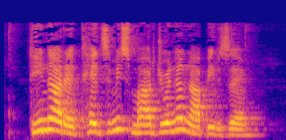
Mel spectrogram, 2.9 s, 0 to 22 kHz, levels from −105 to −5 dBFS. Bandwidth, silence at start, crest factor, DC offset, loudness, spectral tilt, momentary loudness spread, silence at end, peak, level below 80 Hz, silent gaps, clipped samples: 11.5 kHz; 0.3 s; 16 dB; under 0.1%; -19 LUFS; -4 dB/octave; 9 LU; 0.3 s; -4 dBFS; -68 dBFS; none; under 0.1%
